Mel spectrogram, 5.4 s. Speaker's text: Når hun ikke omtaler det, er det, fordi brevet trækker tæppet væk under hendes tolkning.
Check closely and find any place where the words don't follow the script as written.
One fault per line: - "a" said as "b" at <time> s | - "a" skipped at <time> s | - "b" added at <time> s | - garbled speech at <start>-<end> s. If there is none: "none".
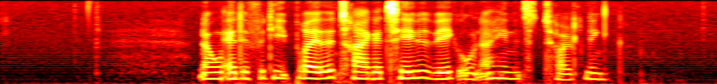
- "ikke omtaler det" skipped at 1.7 s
